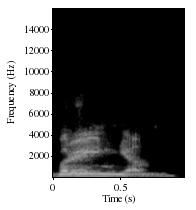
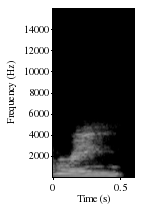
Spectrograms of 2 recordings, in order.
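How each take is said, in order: First: The nasal sound is made farther back, more nasal. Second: The nasal sound is plain, not pulled back. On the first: The speaker calls it right. "a little extra um farther back in the mouth nasality" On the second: The speaker calls it wrong. "it's not Vareng"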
